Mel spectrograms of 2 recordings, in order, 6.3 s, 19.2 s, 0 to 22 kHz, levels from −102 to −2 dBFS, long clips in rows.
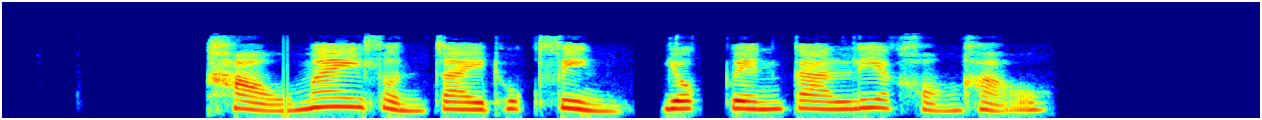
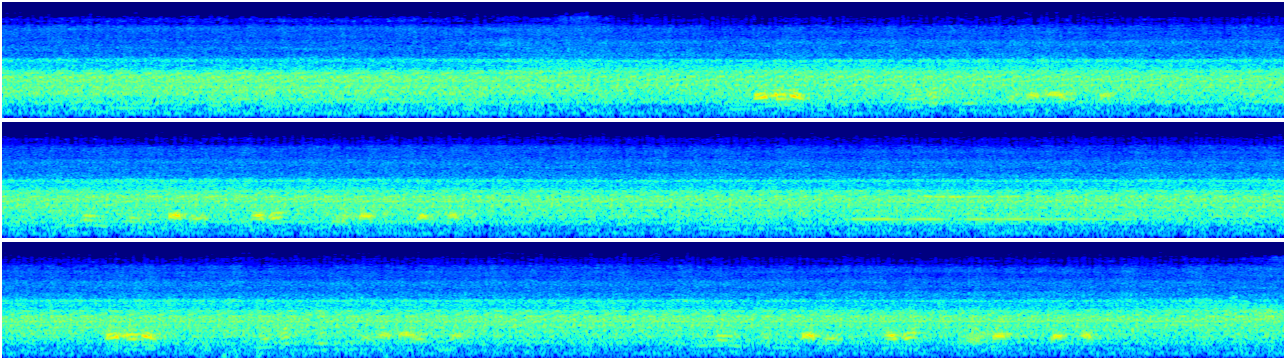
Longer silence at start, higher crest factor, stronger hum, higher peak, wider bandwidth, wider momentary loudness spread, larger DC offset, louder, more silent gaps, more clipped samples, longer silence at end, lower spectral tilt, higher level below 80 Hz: first, 1.05 s vs 0 s; about the same, 20 dB vs 18 dB; neither; first, -2 dBFS vs -26 dBFS; second, 7.8 kHz vs 15.5 kHz; first, 10 LU vs 2 LU; neither; first, -19 LUFS vs -43 LUFS; first, 3.17-3.29 s, 3.51-3.61 s vs none; neither; first, 1.05 s vs 0 s; first, -5 dB/octave vs -1 dB/octave; first, -60 dBFS vs -80 dBFS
